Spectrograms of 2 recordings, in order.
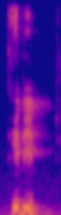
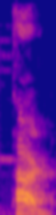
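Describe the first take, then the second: First: The r comes before the vowel. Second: The r comes after the vowel. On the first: The speaker calls it wrong. "উচ্চারণ না জানতেন তাহলে এটাকে উচ্চারণ করতেন" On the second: The speaker calls it right. "আয়ের উচ্চারণটা আমার হচ্ছে বাদ"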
